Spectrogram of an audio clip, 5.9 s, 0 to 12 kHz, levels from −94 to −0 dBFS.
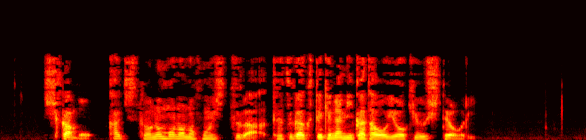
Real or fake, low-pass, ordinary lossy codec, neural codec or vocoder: fake; 7.2 kHz; MP3, 32 kbps; codec, 16 kHz, 8 kbps, FreqCodec, smaller model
